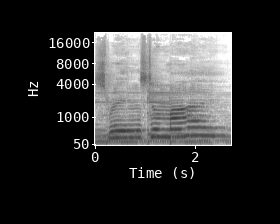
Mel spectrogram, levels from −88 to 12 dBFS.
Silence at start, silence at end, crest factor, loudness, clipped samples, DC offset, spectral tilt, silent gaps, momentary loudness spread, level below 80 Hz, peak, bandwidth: 0 s; 0 s; 16 dB; -17 LUFS; under 0.1%; under 0.1%; -4 dB/octave; none; 8 LU; -52 dBFS; -2 dBFS; over 20 kHz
